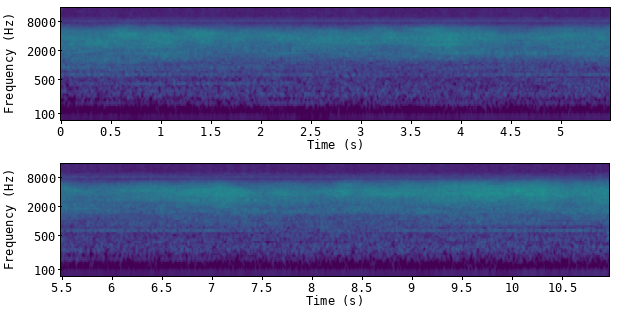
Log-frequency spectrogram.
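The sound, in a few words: Embraer jet aircraft engine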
